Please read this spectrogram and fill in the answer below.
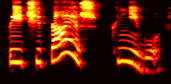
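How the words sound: The pitch rises sharply within the sentence. It asks whether the listener is reading a book. "Just use your intonation"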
